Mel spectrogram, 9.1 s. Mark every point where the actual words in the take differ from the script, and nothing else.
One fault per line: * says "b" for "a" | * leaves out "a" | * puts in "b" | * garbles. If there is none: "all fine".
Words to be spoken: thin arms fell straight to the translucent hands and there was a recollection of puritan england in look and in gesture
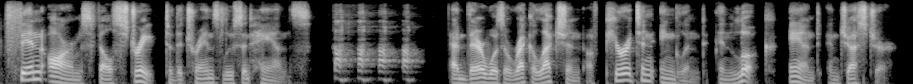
all fine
